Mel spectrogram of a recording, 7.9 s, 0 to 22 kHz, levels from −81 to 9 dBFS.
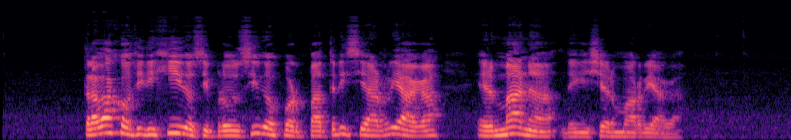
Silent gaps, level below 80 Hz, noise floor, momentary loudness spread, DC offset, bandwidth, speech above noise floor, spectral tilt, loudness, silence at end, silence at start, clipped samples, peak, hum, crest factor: none; -56 dBFS; -56 dBFS; 10 LU; under 0.1%; 10.5 kHz; 39 dB; -6.5 dB/octave; -17 LUFS; 1.1 s; 0.85 s; under 0.1%; -2 dBFS; none; 16 dB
